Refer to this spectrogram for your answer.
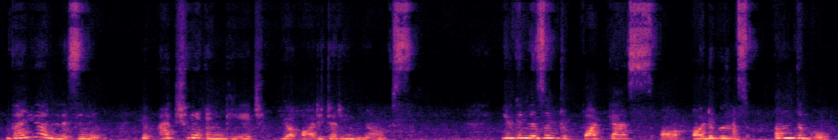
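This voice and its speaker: A young woman coaches viewers through a spoken lesson. Her voice sits a little high, and she keeps an instructive, encouraging tone throughout. A faint hum of background noise sits under her speech. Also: lively intonation, normal speed, dark tone, rough recording. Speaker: spoken English skills coach. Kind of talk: online lesson.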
